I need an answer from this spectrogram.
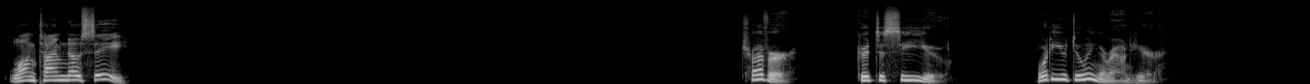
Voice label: Pronunciation Practice; Connectivity Foundation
